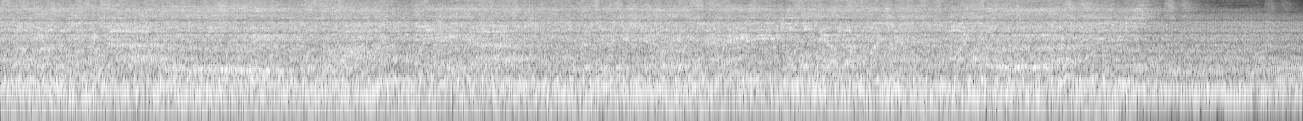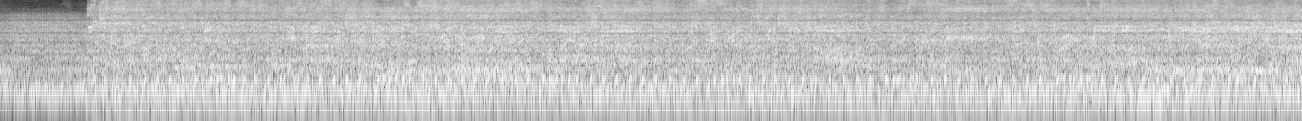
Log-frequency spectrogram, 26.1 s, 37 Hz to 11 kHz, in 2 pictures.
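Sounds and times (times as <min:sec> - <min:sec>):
heavy metal music: 0:00.0 - 0:26.0.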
